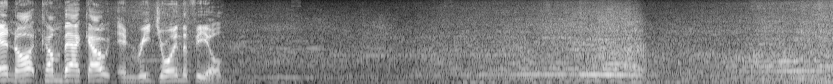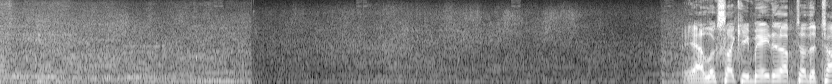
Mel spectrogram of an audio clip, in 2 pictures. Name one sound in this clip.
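Race car engines roar and drone around a track, rising and falling in pitch as they pass.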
